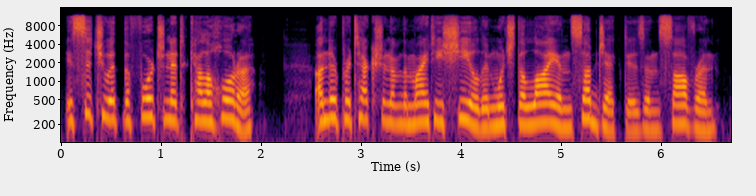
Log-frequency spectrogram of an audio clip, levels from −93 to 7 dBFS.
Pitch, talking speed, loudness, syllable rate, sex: 205 Hz, 170 wpm, -18 LUFS, 5.8 syllables/s, female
